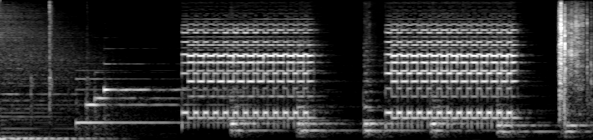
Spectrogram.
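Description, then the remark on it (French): A telephone rings in two long bursts of bright, buzzing electronic tones, each lasting over a second, with a short pause between them. Loud, with no talking; in a children's story, it is a boy's mother calling. “C'est la maman de Tom au téléphone.”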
